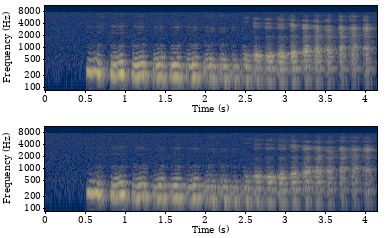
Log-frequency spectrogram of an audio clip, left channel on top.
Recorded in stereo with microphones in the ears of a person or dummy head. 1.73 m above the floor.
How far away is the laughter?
About 1.0 m.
